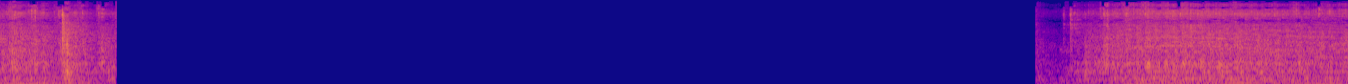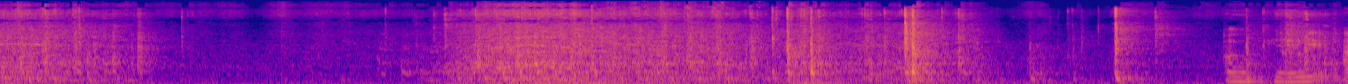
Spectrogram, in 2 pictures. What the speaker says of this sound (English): So that's where I'm going to continue sewing.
